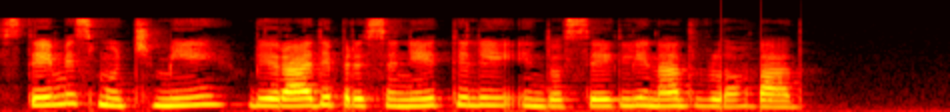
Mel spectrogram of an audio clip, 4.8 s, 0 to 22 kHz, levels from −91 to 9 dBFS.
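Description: It's a speech clip, and the whole thing has that hissy, grainy quality with nothing above 10.6 kHz, smeared consonant attacks and treble that's turned to coarse noise, so it's likely Vorbis compression, fitting a low bitrate around 35 kbps. Then, right after "radi presenetili in dosegli", from 3.6 to 4.0 s you get chunks out of order: two 200 ms pieces play swapped, with one arriving a chunk late, so the sound jumbles briefly.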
